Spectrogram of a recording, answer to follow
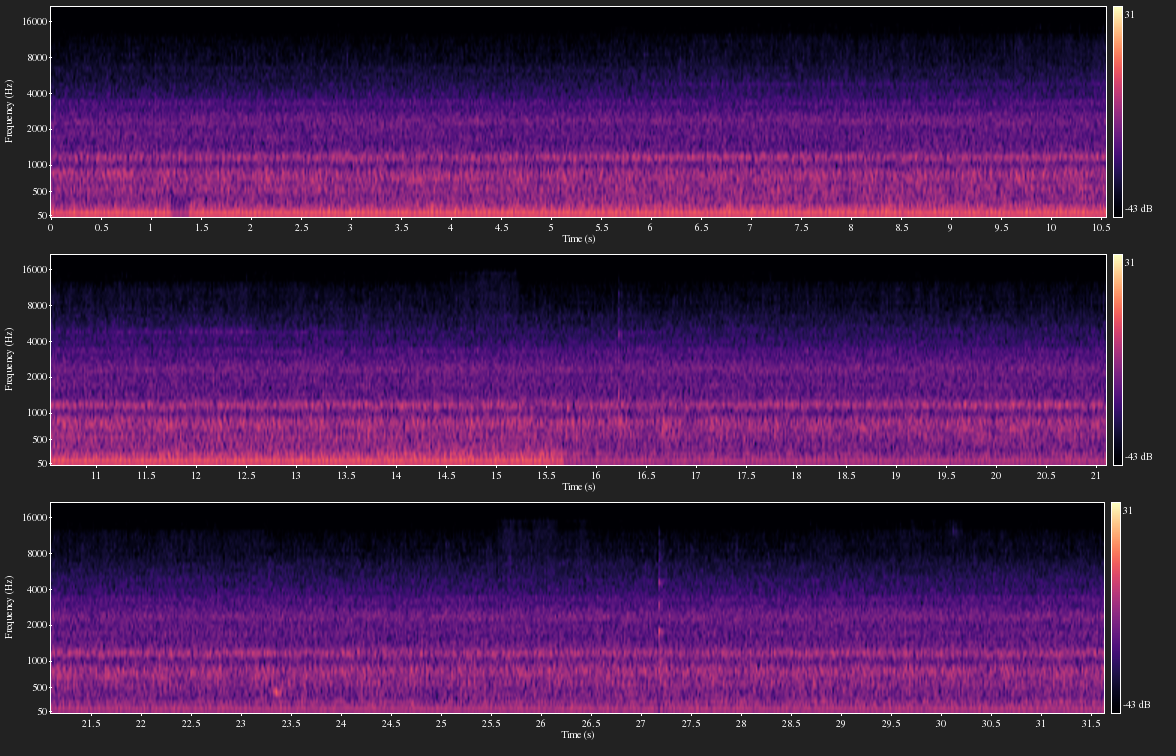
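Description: Metal lathe running steadily, a low motor hum with a steady higher whine, while an end mill held in the tailstock drill chuck bores into the centre of an aluminium piston blank. About halfway through, the low hum drops a little.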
